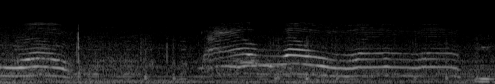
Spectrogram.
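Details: Cat protesting being combed at home, giving a string of long, plaintive, whining meows that bend up and down in pitch, one after another, with a woman's soft voice and faint low hum in the room.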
